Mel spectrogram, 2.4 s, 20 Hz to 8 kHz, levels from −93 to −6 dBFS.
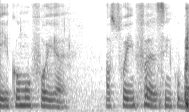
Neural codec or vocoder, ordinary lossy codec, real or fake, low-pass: none; none; real; 7.2 kHz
